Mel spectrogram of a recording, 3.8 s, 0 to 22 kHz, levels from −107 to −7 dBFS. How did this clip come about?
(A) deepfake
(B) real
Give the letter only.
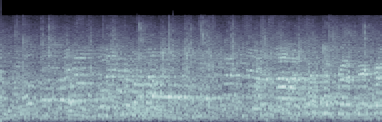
B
